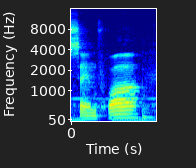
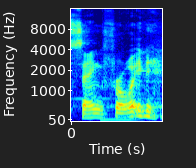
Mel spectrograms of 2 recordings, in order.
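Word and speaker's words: sang-froid: r o i d so that sang Freud is how I would have said that had I encountered that in a book but the pronunciation key seems to think it's one of the romance languages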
